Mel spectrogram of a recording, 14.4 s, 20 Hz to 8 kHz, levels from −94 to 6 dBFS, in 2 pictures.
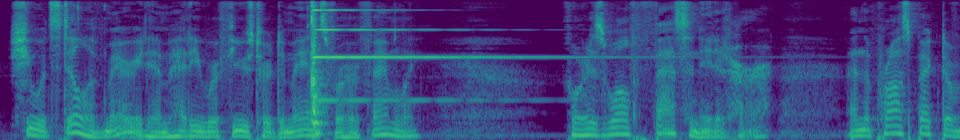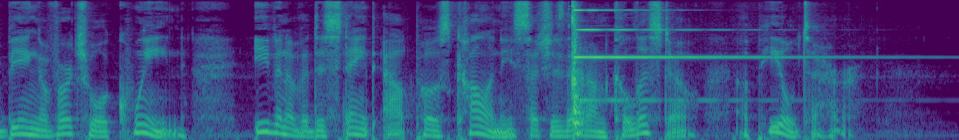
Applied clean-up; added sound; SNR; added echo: none; Bell; -1 dB; none.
